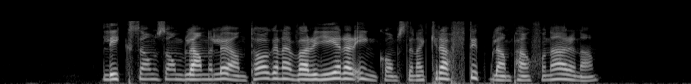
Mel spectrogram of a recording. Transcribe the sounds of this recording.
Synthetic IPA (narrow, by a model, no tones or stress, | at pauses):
lɪksɔmsɔmbland̪løːnt̪ʰɑːɡaɳəvaɾɪeːɾaɾɪnkʰɔmst̪əɳakʰɾaft̪ɪt̪̚bland̪̚pʰɛnɧʊnæːɾəɳa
